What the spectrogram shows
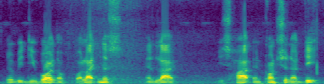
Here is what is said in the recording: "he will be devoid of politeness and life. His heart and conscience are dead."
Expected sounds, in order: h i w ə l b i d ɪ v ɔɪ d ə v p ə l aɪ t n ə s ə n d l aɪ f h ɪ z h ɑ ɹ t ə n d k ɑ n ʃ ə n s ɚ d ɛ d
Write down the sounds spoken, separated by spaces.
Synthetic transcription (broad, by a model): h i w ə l b i d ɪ v ɔɪ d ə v p ə l aɪ t n ə s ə n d l aɪ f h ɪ s h ɑ t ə n k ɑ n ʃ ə n ɚ d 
